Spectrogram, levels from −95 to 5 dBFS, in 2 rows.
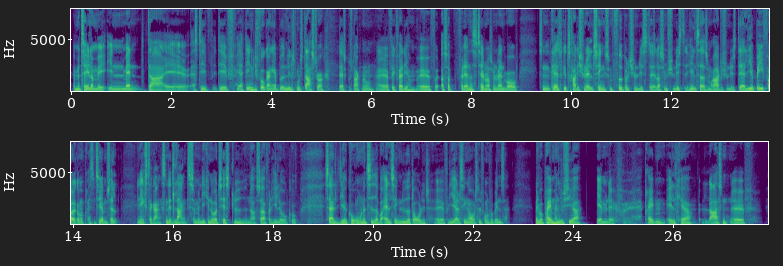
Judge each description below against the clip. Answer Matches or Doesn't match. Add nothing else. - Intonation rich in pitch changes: Doesn't match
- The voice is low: Matches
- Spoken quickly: Matches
